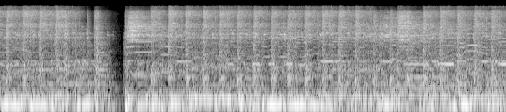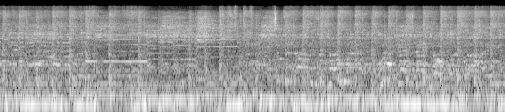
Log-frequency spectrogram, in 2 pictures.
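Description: Punk rock band playing live at full volume: distorted electric guitars, bass and drum kit under a singer. The sound drops out briefly about two seconds in, then the band carries on.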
